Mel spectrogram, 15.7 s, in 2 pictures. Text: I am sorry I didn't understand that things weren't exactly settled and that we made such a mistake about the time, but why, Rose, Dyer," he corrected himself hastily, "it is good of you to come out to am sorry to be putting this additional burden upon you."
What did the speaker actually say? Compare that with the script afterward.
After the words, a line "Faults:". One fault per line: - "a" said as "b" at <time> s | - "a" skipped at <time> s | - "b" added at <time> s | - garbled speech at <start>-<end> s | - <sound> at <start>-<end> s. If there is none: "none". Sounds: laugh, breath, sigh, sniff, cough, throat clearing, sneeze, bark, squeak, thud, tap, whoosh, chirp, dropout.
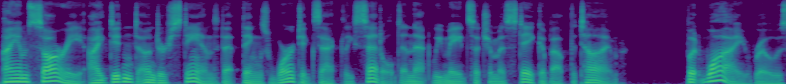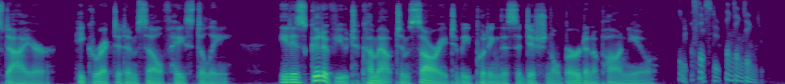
I am sorry I didn't understand that things weren't exactly settled and that we made such a mistake about the time, but why, Rose, Dyer," he corrected himself hastily, "it is good of you to come out to am sorry to be putting this additional burden upon you."
Faults:
- chirp at 14.7-15.5 s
